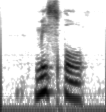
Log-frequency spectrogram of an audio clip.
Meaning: 1. medlar; any tree of the genus Mespilus, now Crataegus sect. Mespilus 2. medlar (fruit)
- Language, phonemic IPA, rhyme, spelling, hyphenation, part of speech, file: Dutch, /ˈmɪs.pəl/, -ɪspəl, mispel, mis‧pel, noun, Nl-mispel.ogg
